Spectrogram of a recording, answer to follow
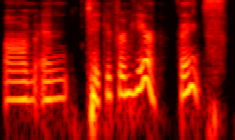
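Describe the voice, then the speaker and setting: A woman's voice: fairly low pitch, lively intonation, slow, darkish tone, no echo. A woman moderating a virtual conference, introducing a guest speaker in a heartfelt, earnest way. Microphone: video call.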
